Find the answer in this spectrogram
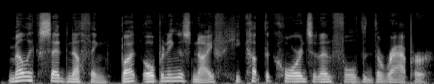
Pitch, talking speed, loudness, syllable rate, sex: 125 Hz, 205 wpm, -19 LUFS, 5.7 syllables/s, male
